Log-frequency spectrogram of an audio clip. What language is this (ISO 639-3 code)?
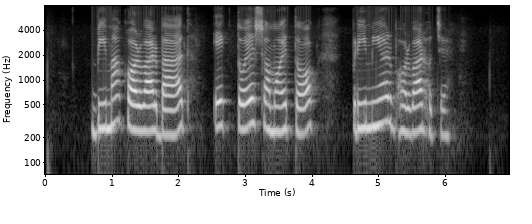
mag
